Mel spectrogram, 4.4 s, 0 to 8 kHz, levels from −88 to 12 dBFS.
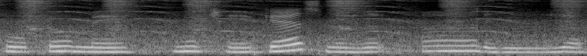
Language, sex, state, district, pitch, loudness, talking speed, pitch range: Hindi, female, Madhya Pradesh, Umaria, 245 Hz, -16 LUFS, 110 wpm, 230-265 Hz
